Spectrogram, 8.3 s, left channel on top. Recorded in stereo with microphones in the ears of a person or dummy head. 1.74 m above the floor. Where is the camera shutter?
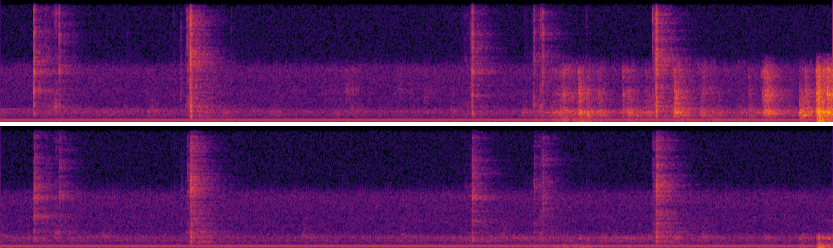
65° left (ahead or behind), 0.7 m.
